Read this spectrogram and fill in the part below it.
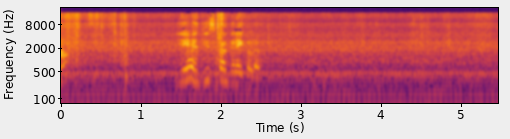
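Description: Fabric rustles as cloth is unfolded.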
